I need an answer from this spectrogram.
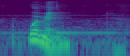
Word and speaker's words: women: e and that's it the pronunciation is quite different it's women women women women and the exact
